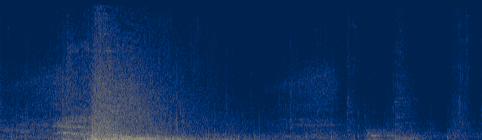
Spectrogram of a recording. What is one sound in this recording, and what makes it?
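A heavy sword slashes through the air and strikes with a loud crash.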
